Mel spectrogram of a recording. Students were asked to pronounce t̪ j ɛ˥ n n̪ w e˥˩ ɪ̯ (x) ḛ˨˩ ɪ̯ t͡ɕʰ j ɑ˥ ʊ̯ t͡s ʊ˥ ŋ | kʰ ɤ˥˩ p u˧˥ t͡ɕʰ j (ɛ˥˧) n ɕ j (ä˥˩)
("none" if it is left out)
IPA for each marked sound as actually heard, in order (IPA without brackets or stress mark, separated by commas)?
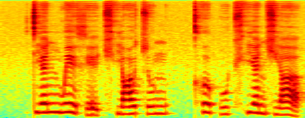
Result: x, ɛ˥˧, ä˥˩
